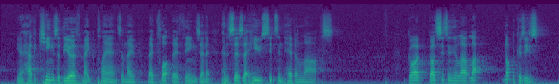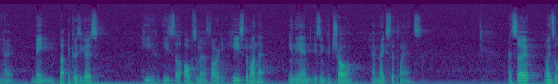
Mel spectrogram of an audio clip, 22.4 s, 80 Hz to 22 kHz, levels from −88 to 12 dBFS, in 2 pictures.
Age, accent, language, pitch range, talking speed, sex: 20-39, Australian, English, 105-130 Hz, 175 wpm, male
